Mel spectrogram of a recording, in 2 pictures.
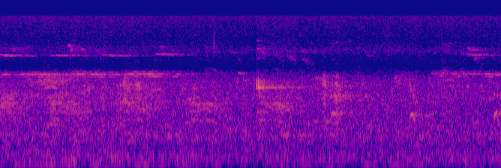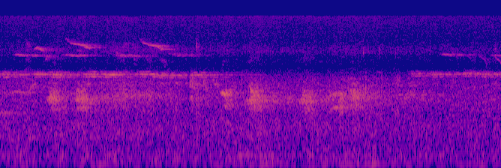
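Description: Faint birdsong of several small birds: short chirps and whistles scattered throughout, over a steady low background hum.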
